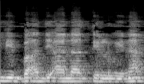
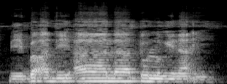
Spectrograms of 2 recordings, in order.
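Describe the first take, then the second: First: The word 'alat' ends in an 'i' vowel. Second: The word 'alat' ends in an 'u' vowel. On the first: The speaker calls it right. "yang benar alat itu dibaca kasroh" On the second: The speaker calls it wrong. "Alatul dibaca dhammah"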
